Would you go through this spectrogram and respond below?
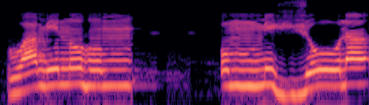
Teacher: حمزہ کو میم سے ملائیں گے، میم مشدد ہے، یہاں پر غنہ کریں گے۔ حمزہ میم پیش الف کے اوپر پیش آ گئی ہے، اب یہ الف نہیں رہی، یہ حمزہ میں تبدیل ہو گیا۔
